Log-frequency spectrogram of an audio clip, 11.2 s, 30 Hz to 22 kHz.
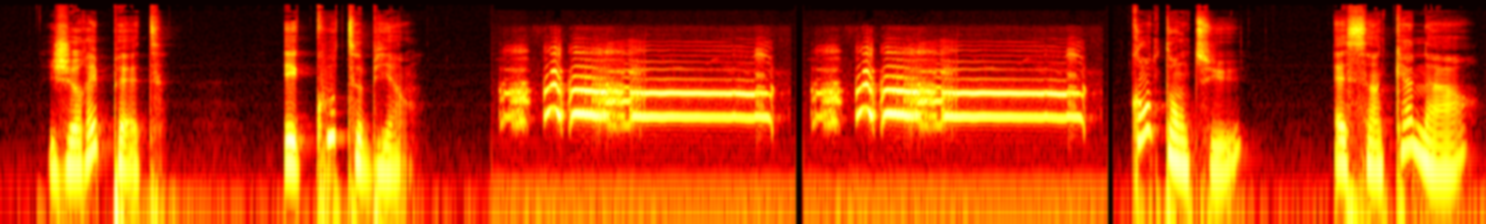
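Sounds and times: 
speech: 0:00.4 - 0:01.3, 0:02.1 - 0:03.2, 0:08.8 - 0:09.4, 0:10.0 - 0:11.1
rooster crowing: 0:03.7 - 0:08.3.

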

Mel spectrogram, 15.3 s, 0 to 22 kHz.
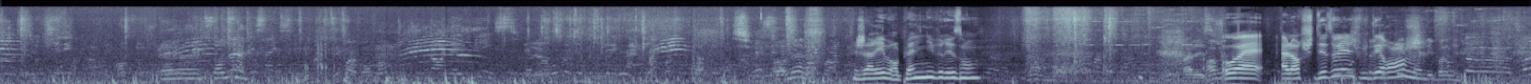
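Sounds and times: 
chatter: 0:00.0 - 0:08.6, 0:09.8 - 0:15.3
steady murmur of noise: 0:00.0 - 0:08.6, 0:09.7 - 0:15.3
cat meowing: 0:01.6 - 0:02.5, 0:03.8 - 0:04.9, 0:06.4 - 0:07.0
speech: 0:01.6 - 0:10.4, 0:11.8 - 0:15.0.

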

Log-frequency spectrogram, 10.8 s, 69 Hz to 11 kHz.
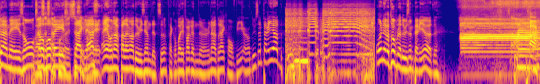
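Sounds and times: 
speech: 0:00.0 - 0:10.7
hockey arena buzzer blaring in a long harsh drone: 0:09.2 - 0:10.7.

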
